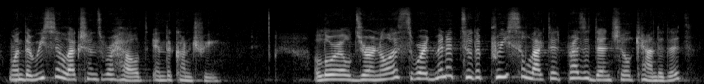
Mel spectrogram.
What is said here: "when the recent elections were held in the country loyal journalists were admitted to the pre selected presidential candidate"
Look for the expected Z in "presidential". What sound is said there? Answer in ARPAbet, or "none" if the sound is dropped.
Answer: Z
